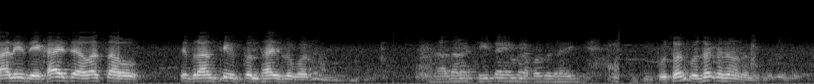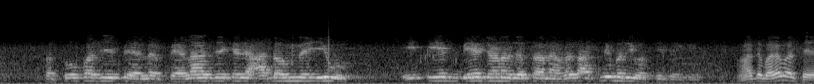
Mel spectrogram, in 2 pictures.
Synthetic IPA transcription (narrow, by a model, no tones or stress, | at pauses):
kʰalid̪ekʰajt͡ʃʰeəʋəst̪ʰaɦo | t̪epɾãnt̪iʊt̪̚pənd̪t̪ʰaet͡ʃʰlokot̪e | d̪ad̪ʱaneʈʰiʈaimeapəɽ̃bəd̪ʱaid͡ʒʰe | put͡ʃʰonput͡ʃʰəkət͡ʃʰonad̪ʱaneṵ | t̪ət̪opət͡ʃʰipɛlepɛɦlãd͡ʒeket̪ead̪əmneiũ | ekekbed͡ʒəɽ̃ad͡ʒət̪aneəʋet̪aʈlibəd̪ʱiʋəst̪it̪ʰəɡi | ɦã̰t̪obəɾobəɾt͡ʃʰe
